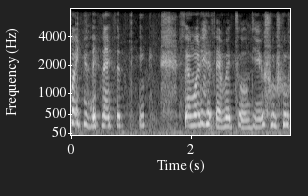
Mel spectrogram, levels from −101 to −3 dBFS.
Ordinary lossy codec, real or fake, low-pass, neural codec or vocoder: none; fake; 7.2 kHz; codec, 16 kHz, 4 kbps, FunCodec, trained on Chinese and English, 50 frames a second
